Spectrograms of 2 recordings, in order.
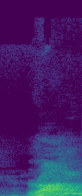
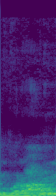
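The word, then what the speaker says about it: wrong: रॉन्ग, रॉन्ग माने गलत, लेकिन वरांग नहीं बोला इसको।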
